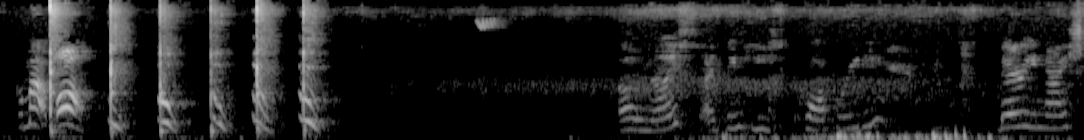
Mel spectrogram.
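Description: A boy's voice in short bursts of speech, with a quiet pause of about two seconds in the middle. A low rumble sits under the later speech.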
